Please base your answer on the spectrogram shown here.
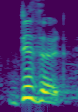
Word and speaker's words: dessert: is incomplete without dessert dessert here stress is on d dessert that means sweet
